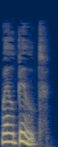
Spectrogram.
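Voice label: "well built", British English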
